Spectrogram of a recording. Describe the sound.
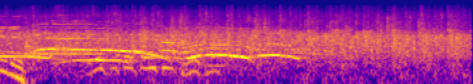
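Sustained audience applause for a performer at a live music session, a dense steady wash of clapping throughout, with voices calling out over it and a few sung or shouted tones rising and falling in the first three seconds.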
